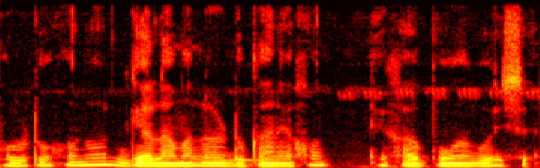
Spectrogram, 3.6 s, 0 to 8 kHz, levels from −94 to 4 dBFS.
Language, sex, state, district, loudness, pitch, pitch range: Assamese, male, Assam, Sonitpur, -18 LUFS, 125 Hz, 115-145 Hz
